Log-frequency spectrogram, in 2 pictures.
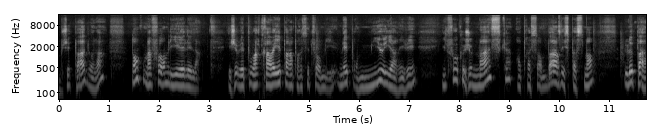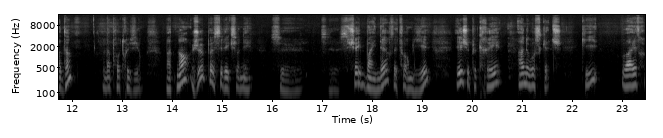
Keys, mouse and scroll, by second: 0.0 click, 1.8 click, 3.0 click, 8.3 click, 9.9 space, 14.9 click, 20.3 click.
